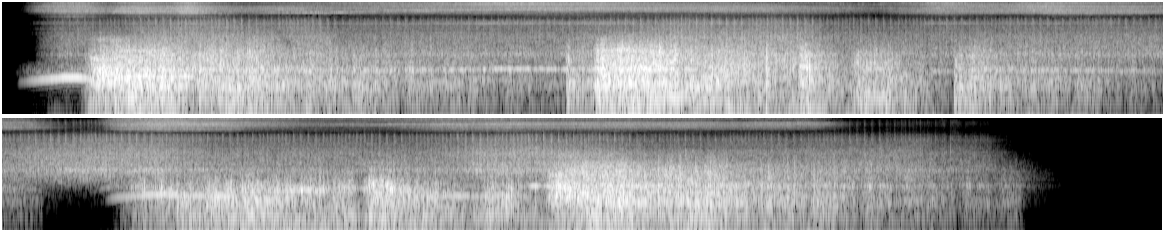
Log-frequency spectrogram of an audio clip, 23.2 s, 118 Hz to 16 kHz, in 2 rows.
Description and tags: This is a sound I created by using three different things. I recorded my bathroom fan and altered the pitch, added a few cents and overlayed them at 50%, and added a band-pass filter. I also recorded batteries rolling across the bottom of a drawer, lowered the pitch a bit, and added a high pass filter. And then lastly I added some wind that I created by blowing into my hands. That I did not adjust at all. It sounds JUST like a thunderstorm.
thunder, weather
